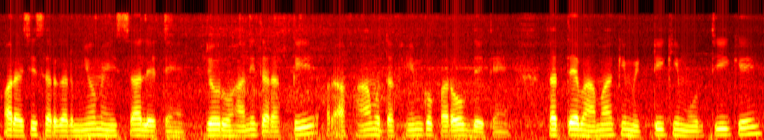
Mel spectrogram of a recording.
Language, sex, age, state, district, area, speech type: Urdu, male, 18-30, Maharashtra, Nashik, urban, spontaneous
